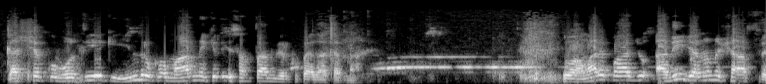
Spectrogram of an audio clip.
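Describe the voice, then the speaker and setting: Lively high-voiced man in a noisy old recording. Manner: unhurried, discursive storytelling. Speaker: lecturer. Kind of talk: informal lecture retelling scripture stories.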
